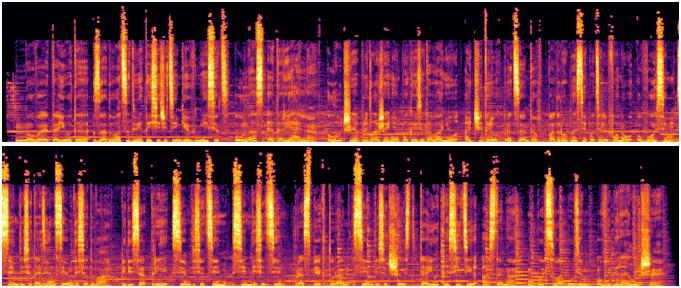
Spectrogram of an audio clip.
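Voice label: "nastya", Russian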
